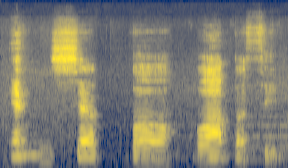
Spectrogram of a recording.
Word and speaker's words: encephalopathy: So was this acute encephalopathy? Medical terminology. Encephalopathy. Encephalopathy? Encephalopathy.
